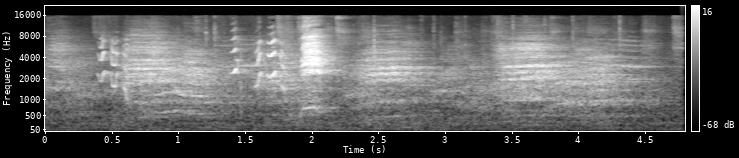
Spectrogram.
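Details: Galahs and Major Mitchell's cockatoos squawking: a run of harsh, scratchy calls, several sharp clipped notes, then one loud screech, followed by a longer raspy cry.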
